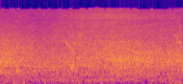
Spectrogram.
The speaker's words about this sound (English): Back in the Healing Garden, a block away from the freeway, the sound of cars and big rigs pervade the air.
